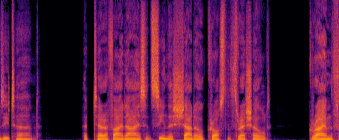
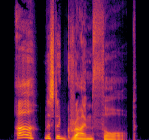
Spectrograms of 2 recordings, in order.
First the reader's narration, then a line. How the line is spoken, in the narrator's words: exclaimed Whimsy cheerfully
